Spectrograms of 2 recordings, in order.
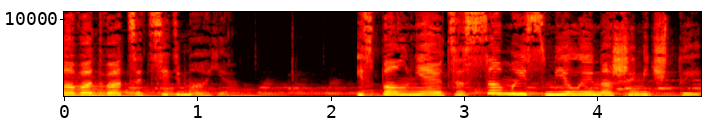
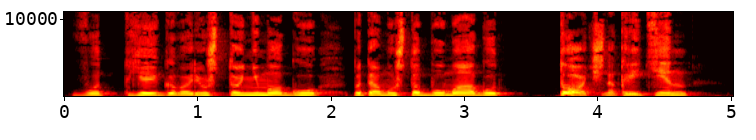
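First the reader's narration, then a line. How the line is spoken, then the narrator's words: Snorting. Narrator (Russian): Фыркнул кабан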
